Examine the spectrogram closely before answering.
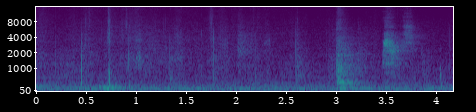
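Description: Shoes tap and scuff on a hard floor.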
